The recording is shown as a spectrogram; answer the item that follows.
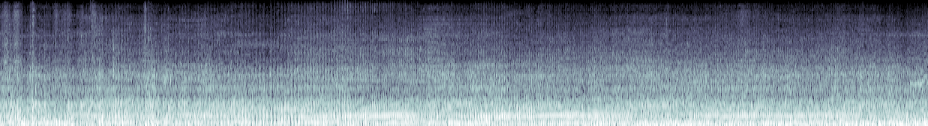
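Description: Motorcycle engine running while riding, over a steady low rumble; from about a third of the way in, its pitch rises in several stretches as it accelerates.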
